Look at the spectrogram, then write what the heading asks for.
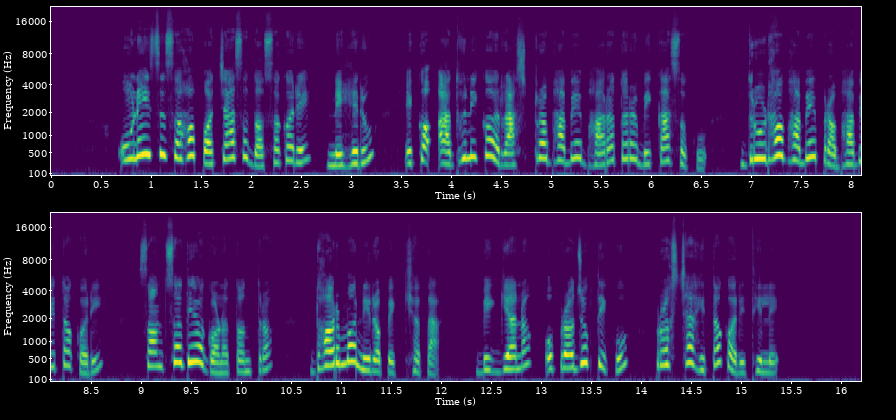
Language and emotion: Odia, neutral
